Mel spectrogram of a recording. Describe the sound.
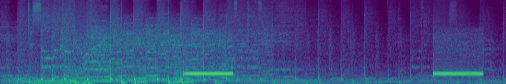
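A telephone tone sounds as a call is placed: two loud, steady, unbroken tones, each about a second long, rise over busy background music.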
